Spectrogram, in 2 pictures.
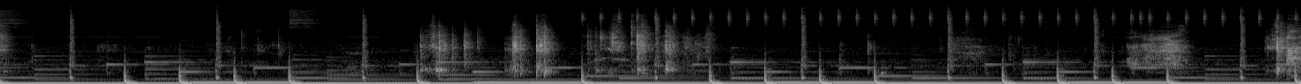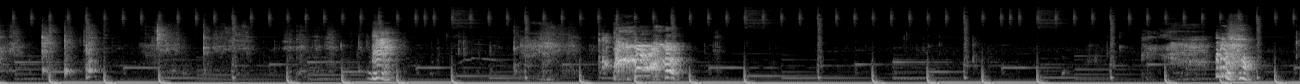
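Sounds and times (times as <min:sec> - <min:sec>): backing music with steady beat: 0:00.0 - 0:03.9, 0:06.6 - 0:26.0
man clearing his throat: 0:25.2 - 0:25.7.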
